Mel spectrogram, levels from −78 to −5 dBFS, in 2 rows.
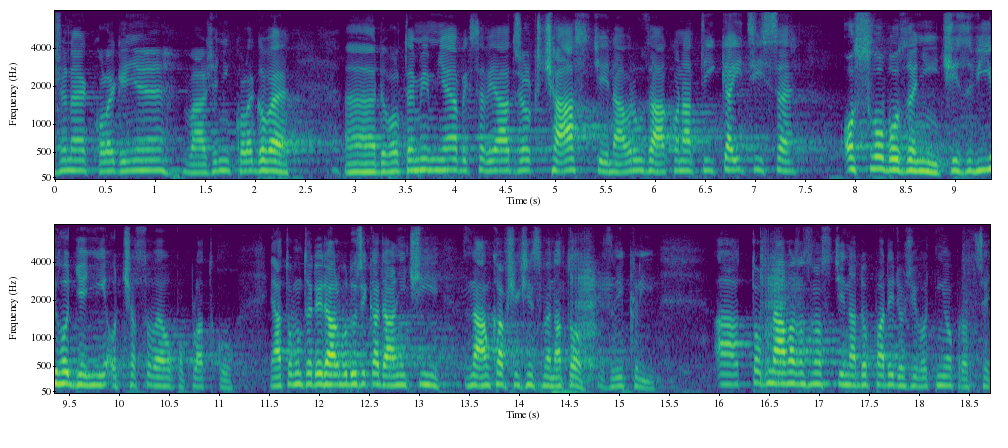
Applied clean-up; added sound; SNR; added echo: none; Fart; 15 dB; none.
